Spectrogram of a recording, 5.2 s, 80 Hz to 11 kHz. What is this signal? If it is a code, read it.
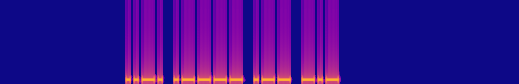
Morse code, heard as a keyed tone, about 30 wpm, 700 Hz. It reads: F1WK
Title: DXCC-100 Call Signs - 4 Characters - 30wpm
